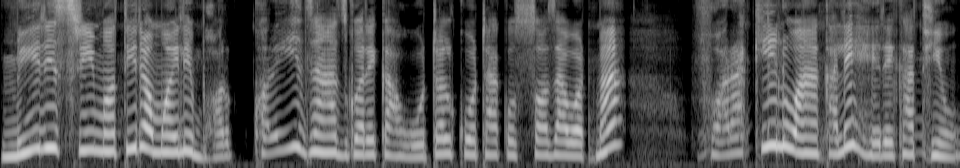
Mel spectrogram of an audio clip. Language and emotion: Nepali, surprised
